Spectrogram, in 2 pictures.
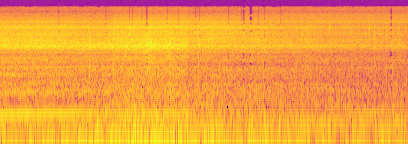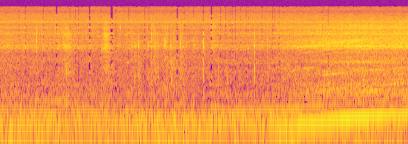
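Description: Wind rushes past a microphone on a moving motorcycle.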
